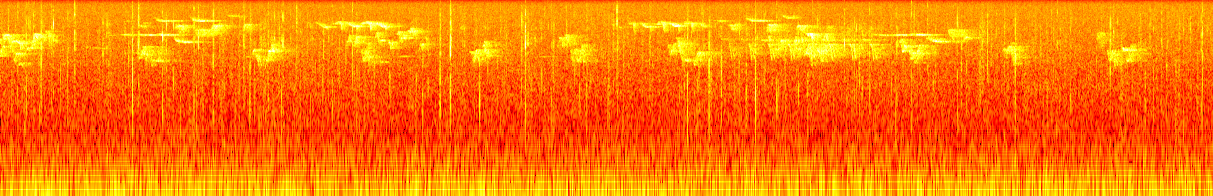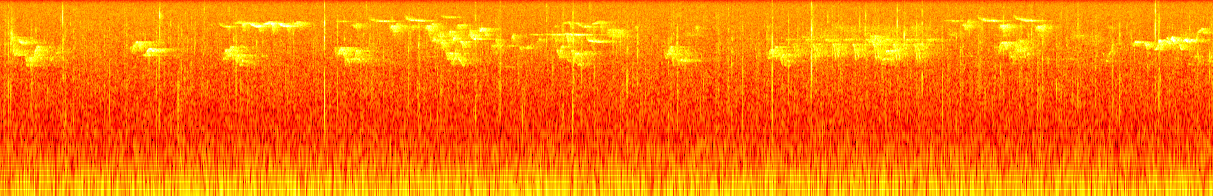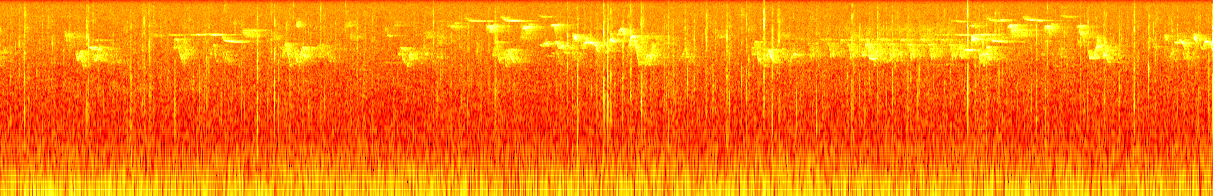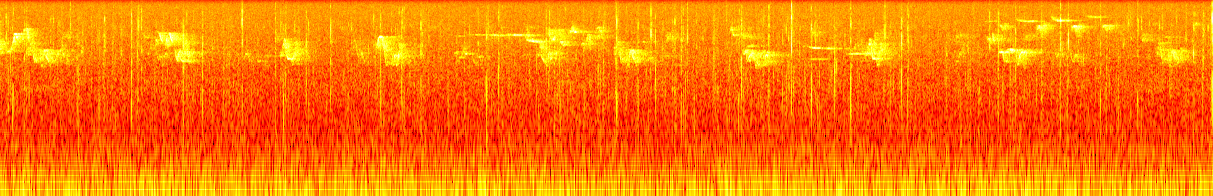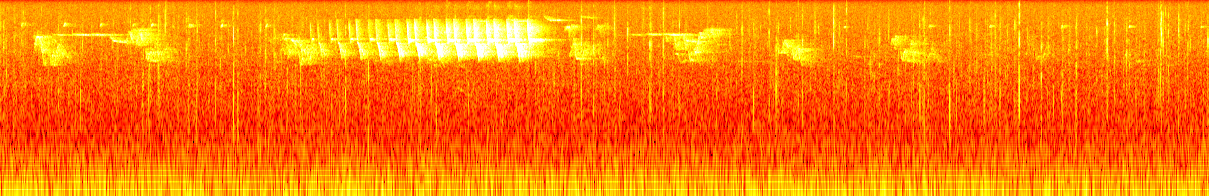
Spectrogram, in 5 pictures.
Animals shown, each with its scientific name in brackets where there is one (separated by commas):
Red-eyed Vireo (Vireo olivaceus), Blackburnian Warbler (Setophaga fusca), Black-and-white Warbler (Mniotilta varia), Ovenbird (Seiurus aurocapilla), Black-throated Green Warbler (Setophaga virens), Magnolia Warbler (Setophaga magnolia), Black-capped Chickadee (Poecile atricapillus)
